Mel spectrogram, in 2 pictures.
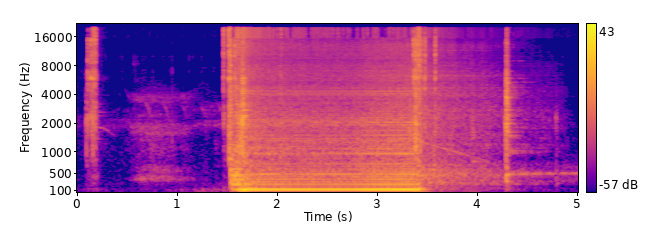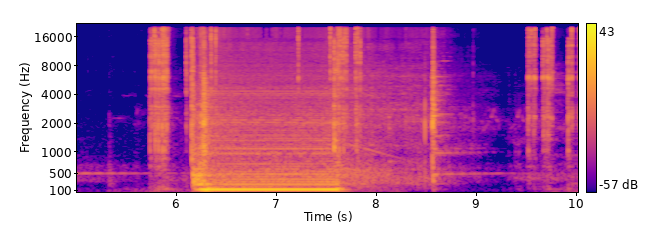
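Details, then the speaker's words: Pool pump motor powered with water added to test pumping: two short bursts of loud, steady low electric hum with clicks between; it turns but sounds unlike last year, an abnormal motor hum of unclear cause. "doesn't sound quite like i remember it sounded from last year okay we'll check back"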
